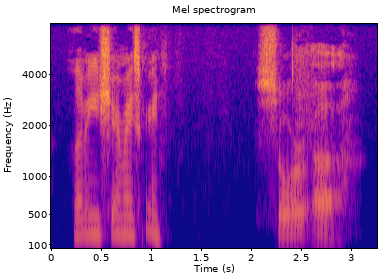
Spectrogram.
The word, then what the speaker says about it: Sora: Sora. How do you spell that? S O R A. Kind of like I got a sore ass.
